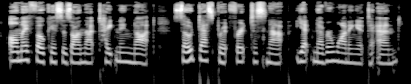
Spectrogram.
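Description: Someone reads aloud in a natural voice. The intonation stays fairly even.

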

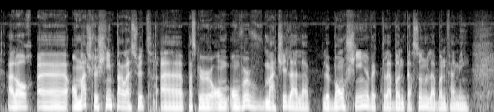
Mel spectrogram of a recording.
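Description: Medium-pitched man with an unremarkable speaking voice, fairly even intonation, very even loudness and hardly any pauses, in a dry, close, echo-free, very clean recording with a silent background. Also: moderate pace. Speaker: assistance dog foundation co-founder. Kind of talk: interview.

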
